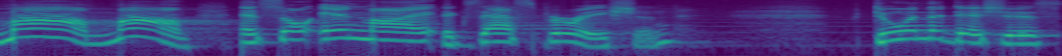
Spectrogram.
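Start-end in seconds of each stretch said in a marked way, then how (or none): 0.0-1.0 put-on small child's voice calling, drawn out. A mother retelling a child calling her while she washed dishes, imitating a small child's voice. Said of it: "I heard this little voice behind me".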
